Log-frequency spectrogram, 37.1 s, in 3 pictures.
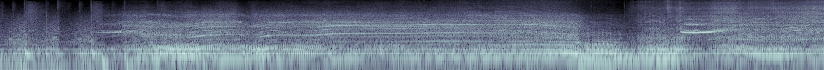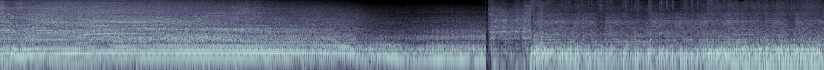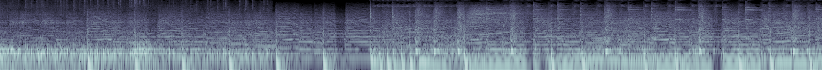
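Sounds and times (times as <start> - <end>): car engine revving: 1.4 - 28.9
tyres squealing: 1.5 - 8.6, 9.6 - 16.4.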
